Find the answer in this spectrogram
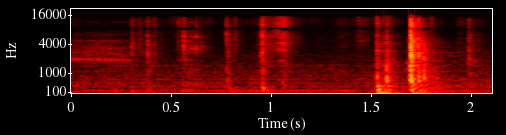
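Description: A few faint clicks, then a couple of sharp clicks and knocks about one and a half seconds in, of craft tools being picked up and handled on a desk.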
